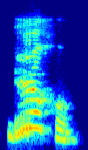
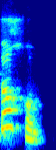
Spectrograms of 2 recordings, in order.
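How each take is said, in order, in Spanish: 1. La palabra empieza con sonido R. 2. La palabra empieza con sonido D. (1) "se dice rojo" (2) "no se dice dojo"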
